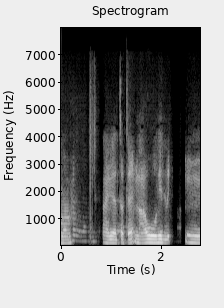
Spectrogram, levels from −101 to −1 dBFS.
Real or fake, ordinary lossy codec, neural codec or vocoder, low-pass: fake; AAC, 32 kbps; codec, 16 kHz, 4 kbps, X-Codec, HuBERT features, trained on general audio; 7.2 kHz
